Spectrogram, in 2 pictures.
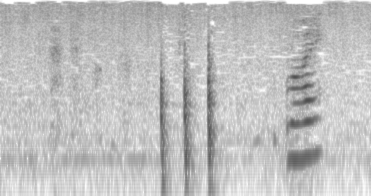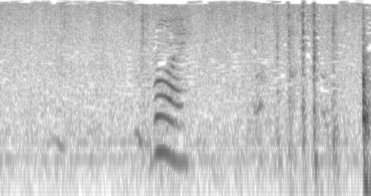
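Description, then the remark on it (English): Three sharp knocks on a door, then a raised voice shouting, then a flurry of quicker, lighter knocks near the end. The knocks sound loud against a steady low background hum. “Open this door! Open this door!”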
